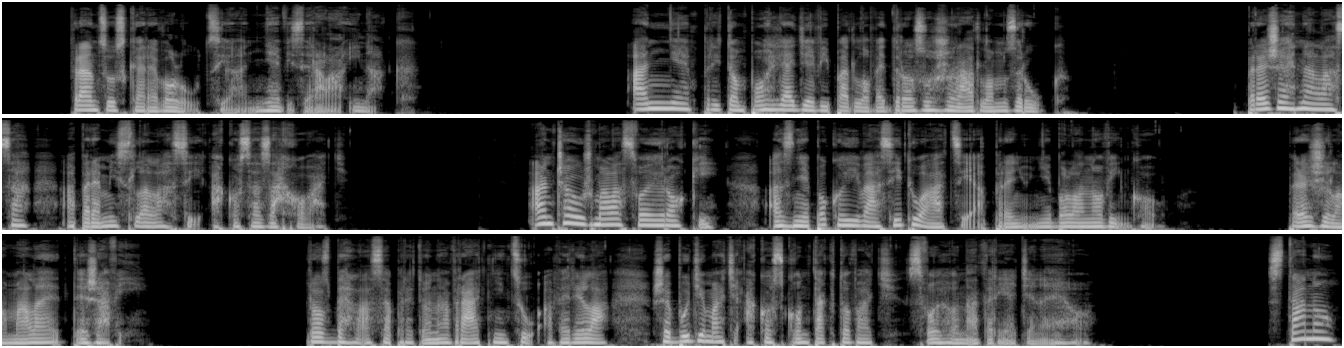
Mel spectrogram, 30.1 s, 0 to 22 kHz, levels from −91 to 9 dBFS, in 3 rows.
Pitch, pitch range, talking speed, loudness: 140 Hz, 130-165 Hz, 105 wpm, -19 LUFS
